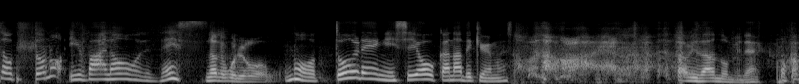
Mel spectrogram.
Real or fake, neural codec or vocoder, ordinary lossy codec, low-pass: fake; codec, 16 kHz, 0.7 kbps, FocalCodec; none; none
